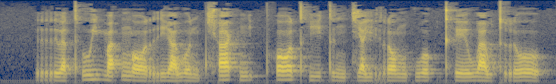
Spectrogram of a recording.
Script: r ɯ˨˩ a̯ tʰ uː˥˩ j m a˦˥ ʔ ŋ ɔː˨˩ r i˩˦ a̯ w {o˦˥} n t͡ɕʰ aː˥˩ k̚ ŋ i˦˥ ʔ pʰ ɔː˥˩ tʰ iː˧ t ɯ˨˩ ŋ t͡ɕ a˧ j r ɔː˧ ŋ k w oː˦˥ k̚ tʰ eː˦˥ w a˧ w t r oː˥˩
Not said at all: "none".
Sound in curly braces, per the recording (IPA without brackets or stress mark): o˩˦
